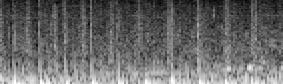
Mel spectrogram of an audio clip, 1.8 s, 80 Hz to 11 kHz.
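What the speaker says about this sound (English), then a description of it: "And now they're shooting back like" Rapid automatic gunfire in the World War I shooter Battlefield 1, a fast regular stream of close shots rattling steadily under continuous battle noise.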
